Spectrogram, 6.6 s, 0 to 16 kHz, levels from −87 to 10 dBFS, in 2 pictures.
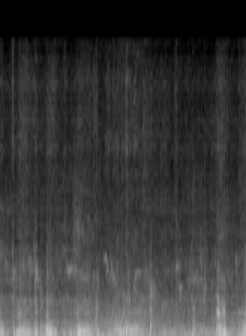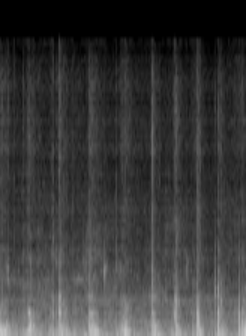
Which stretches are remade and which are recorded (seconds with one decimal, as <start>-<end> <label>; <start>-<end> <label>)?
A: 0.0-1.1 remade; 1.1-1.9 recorded; 1.9-6.6 remade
